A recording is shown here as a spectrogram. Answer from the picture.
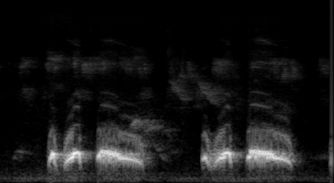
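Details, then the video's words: Spotted dove calling to provoke males. Two clear phrases in near silence: a brief wavering double coo runs straight into a longer smooth coo, followed by a pause before the next. "TIẾNG CHIM CU GÁY KÍCH TRỐNG RẤT HIỆU QUẢ, GÁY GỌI THÚC KÈM CỰC CHUẨN, CU ĐẤT GÁY, CU CƯỜM GÙ"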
